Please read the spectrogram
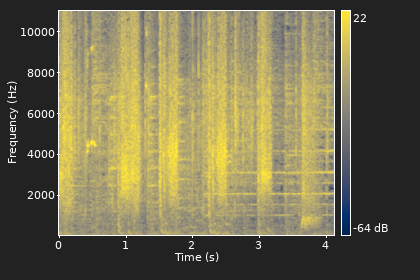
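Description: Movie fight sound effects: about five punch whacks in quick succession, each led in by a swish, over background music.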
